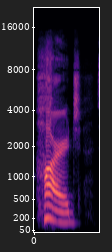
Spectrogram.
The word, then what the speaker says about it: Harge: Harge, spelled like large but with an H.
